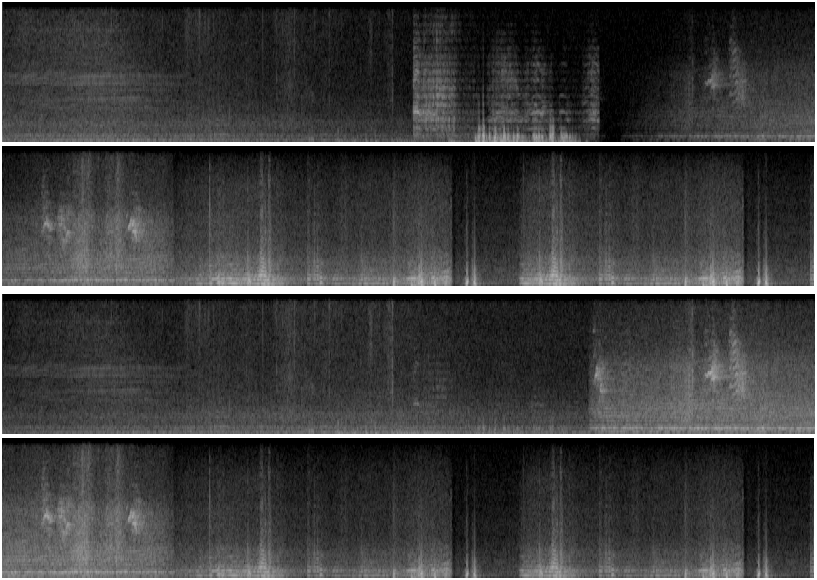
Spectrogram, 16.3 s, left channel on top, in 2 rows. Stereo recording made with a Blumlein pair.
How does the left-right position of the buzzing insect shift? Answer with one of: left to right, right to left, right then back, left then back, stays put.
right then back.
